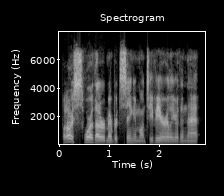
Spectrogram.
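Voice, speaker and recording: A man's voice: medium pitch, steady tone, fast talker, a bit bright, smooth, dry recording. A young man in his twenties co-hosting a casual horror-story reading, chatting and reading aloud on a lo-fi microphone. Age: 20s. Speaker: co-host reading internet horror stories.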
